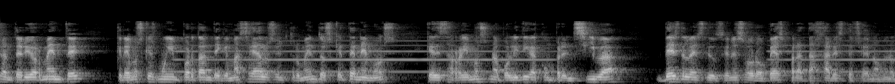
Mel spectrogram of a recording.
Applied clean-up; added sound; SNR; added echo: none; Wind instrument, woodwind instrument; 14 dB; reverberation time 0.4 s.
